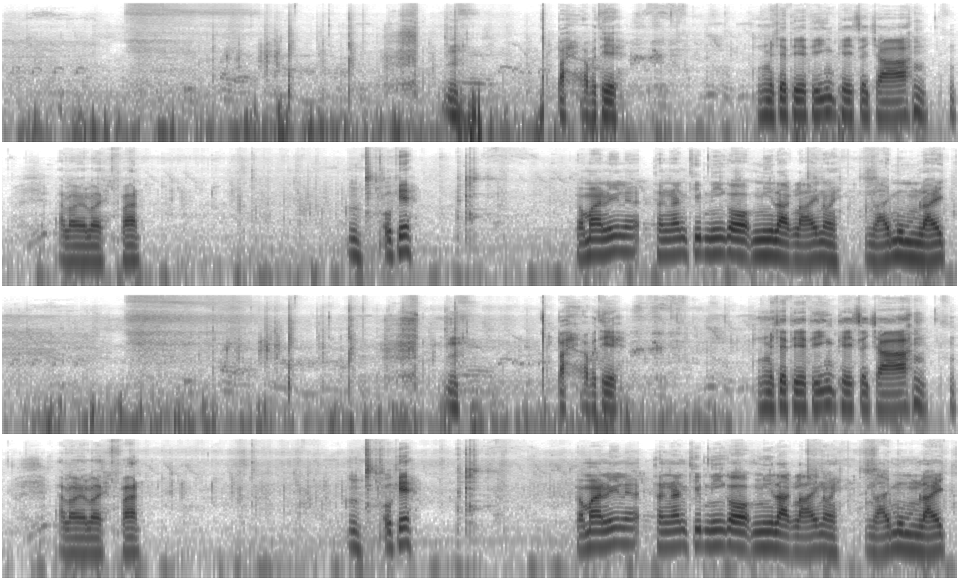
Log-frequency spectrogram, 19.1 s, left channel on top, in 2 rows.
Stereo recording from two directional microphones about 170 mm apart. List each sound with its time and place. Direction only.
1.2 s a sound: 20° left (ahead or behind)
3.9 s a sound: 20° left (ahead or behind)
5.4 s speech: 30° left (ahead or behind)
7.5 s speech: 15° left (ahead or behind)
13.1 s speech: 25° left (ahead or behind)
15.3 s speech: 25° left (ahead or behind)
